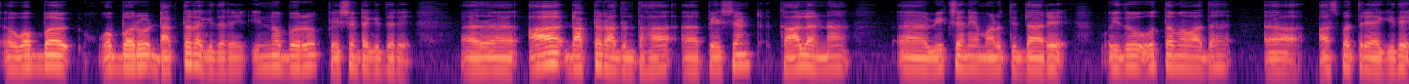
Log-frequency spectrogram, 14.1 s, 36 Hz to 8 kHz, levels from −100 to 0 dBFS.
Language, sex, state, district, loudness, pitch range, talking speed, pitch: Kannada, male, Karnataka, Dharwad, -27 LUFS, 95-110 Hz, 85 wpm, 105 Hz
